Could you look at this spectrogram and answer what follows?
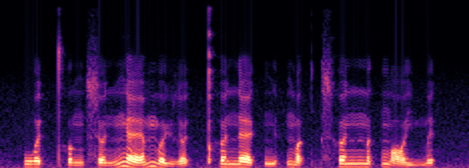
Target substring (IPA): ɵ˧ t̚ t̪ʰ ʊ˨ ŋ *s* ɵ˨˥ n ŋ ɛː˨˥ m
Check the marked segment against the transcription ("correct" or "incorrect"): correct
